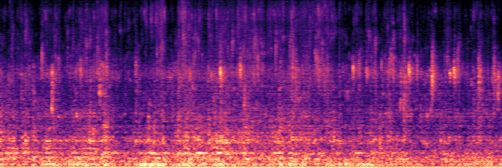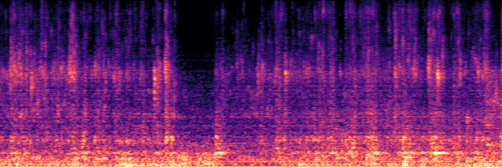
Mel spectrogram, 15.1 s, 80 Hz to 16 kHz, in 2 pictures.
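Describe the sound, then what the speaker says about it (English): Tap water runs in a steady, even stream through the water inlet filter of a Karcher K2 Compact pressure washer, close by, with a low constant hum underneath and no voices. "I'm just going to get some warm water, and I'm just running it through."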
